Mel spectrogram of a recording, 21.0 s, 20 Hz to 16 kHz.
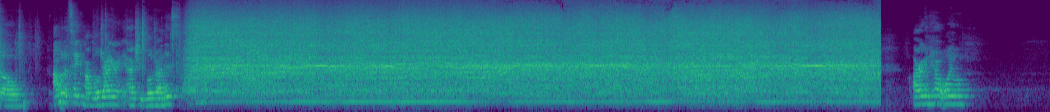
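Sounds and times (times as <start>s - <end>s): hair dryer running: 3.5s - 17.7s.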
